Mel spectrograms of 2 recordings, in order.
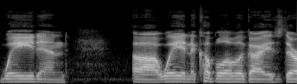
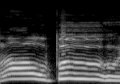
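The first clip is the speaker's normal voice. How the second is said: high-pitched, louder booing heckler; mock heckler boo; 11 semitones higher, 6 dB louder than usual. Heckler in the crowd booing the whale, mock jeer. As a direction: jeer like a bored crowd member.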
